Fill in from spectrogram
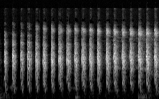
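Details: Chukar partridge hen kept as a hunting decoy, calling a quick, regular series of loud, full clucking notes, roughly six per second, with no other sounds.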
